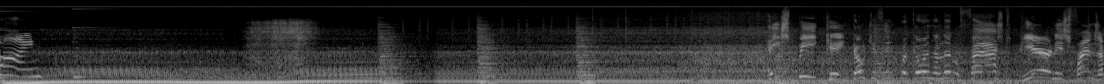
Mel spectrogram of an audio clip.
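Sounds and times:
cartoon car engine revving: 0.0 - 11.0
burst of hiss: 2.4 - 3.2.

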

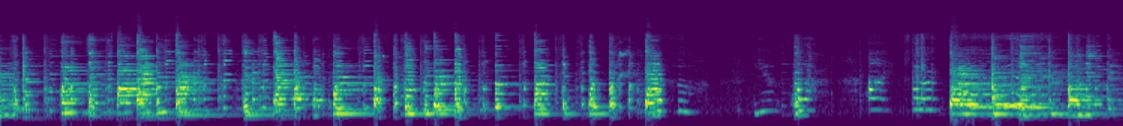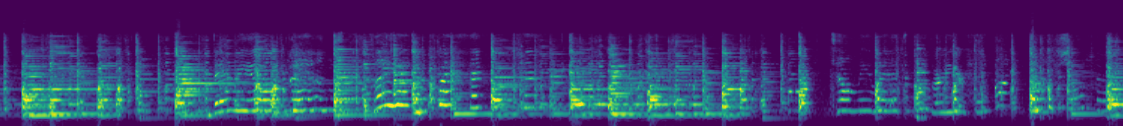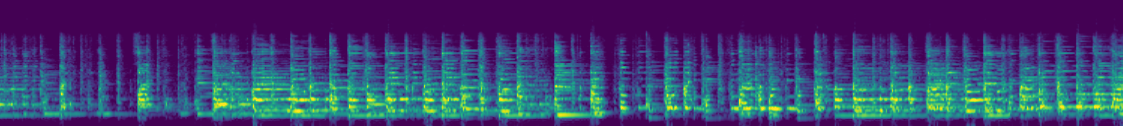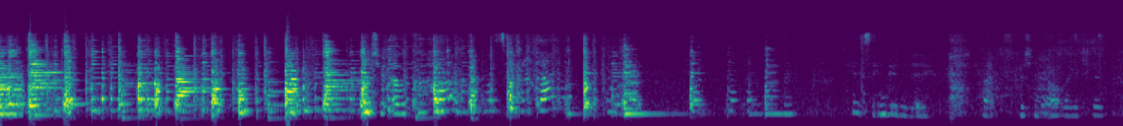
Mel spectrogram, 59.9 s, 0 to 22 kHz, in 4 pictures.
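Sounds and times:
banjo playing solo: 0.0 - 9.2, 10.1 - 56.0.

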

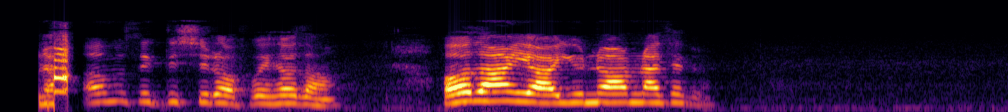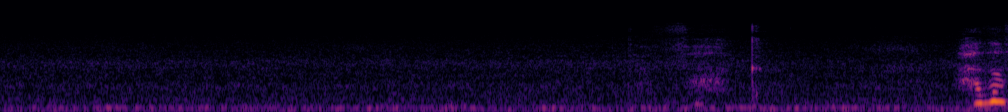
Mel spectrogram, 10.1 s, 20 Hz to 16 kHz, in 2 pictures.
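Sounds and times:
steady low hum: 0.2 - 10.0
faint whispered breath: 8.2 - 9.9.

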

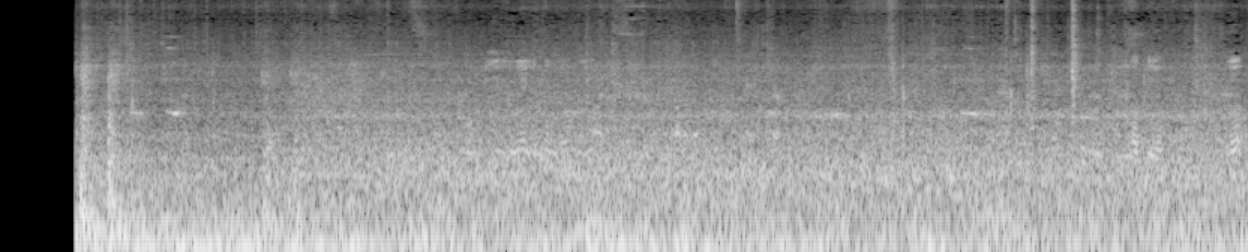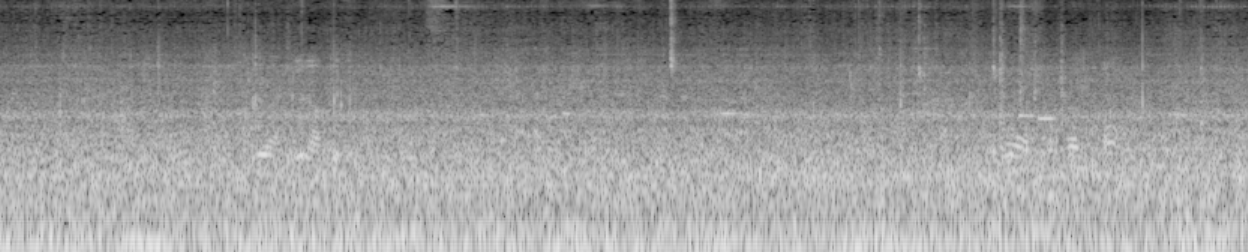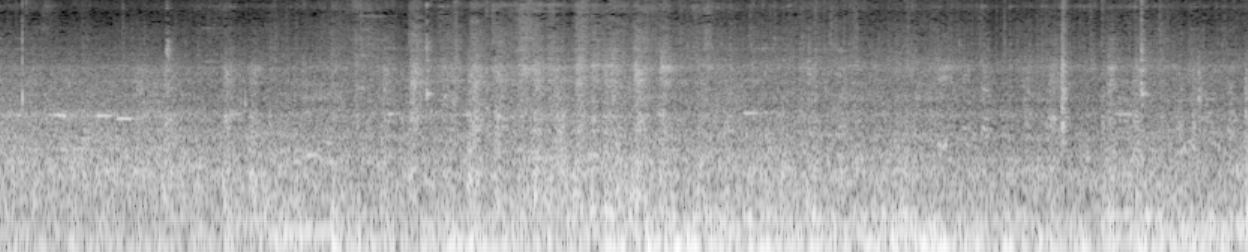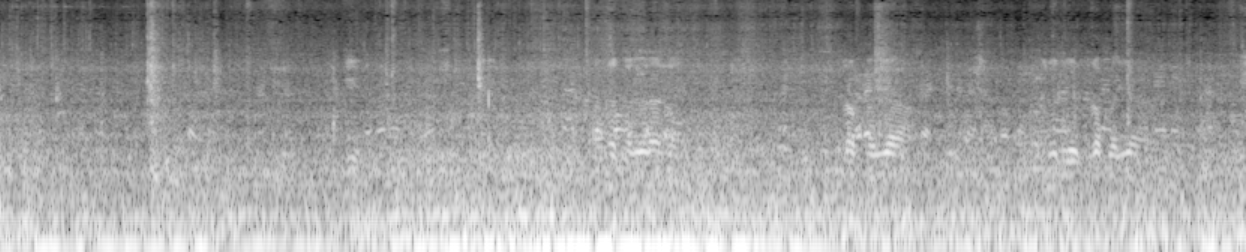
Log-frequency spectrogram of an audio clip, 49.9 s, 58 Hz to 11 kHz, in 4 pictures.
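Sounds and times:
train wheels rumbling: 0.8 - 15.1, 24.0 - 49.9.

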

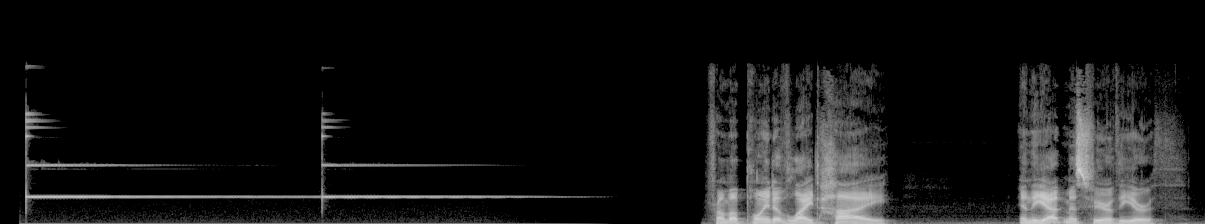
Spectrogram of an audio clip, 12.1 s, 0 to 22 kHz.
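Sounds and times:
high bell-like chime: 0.2 - 6.0.

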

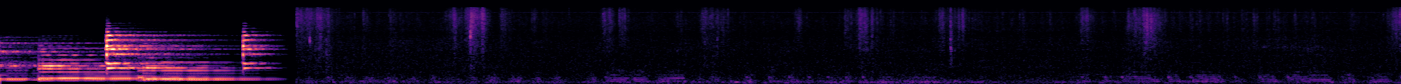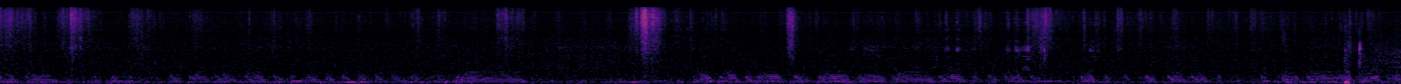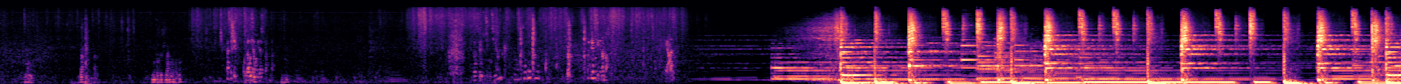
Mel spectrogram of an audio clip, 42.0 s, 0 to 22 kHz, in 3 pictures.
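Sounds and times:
soft rustle: 3.0 - 35.1
faint pigeon cooing: 3.4 - 9.9, 10.8 - 19.4, 20.2 - 28.5, 29.5 - 34.9
paintbrush rustles and scrapes: 20.2 - 20.9, 32.0 - 35.0.

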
